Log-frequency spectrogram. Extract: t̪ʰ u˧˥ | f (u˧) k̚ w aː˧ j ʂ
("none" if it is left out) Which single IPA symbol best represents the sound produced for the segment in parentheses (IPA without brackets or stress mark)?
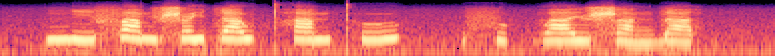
u˨˩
